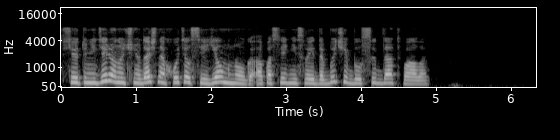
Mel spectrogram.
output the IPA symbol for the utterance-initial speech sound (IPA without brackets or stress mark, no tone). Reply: f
